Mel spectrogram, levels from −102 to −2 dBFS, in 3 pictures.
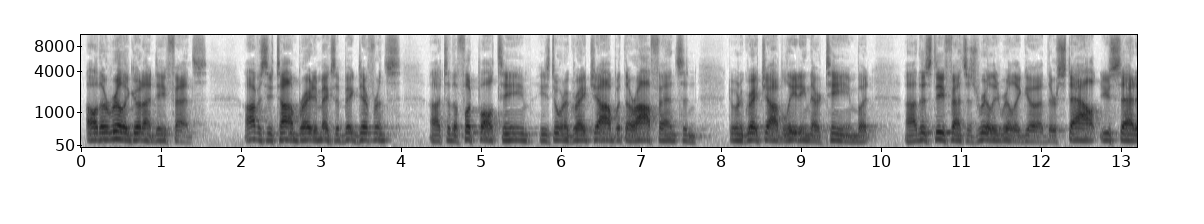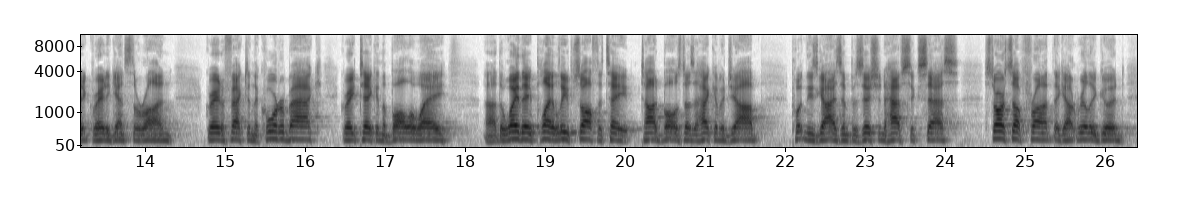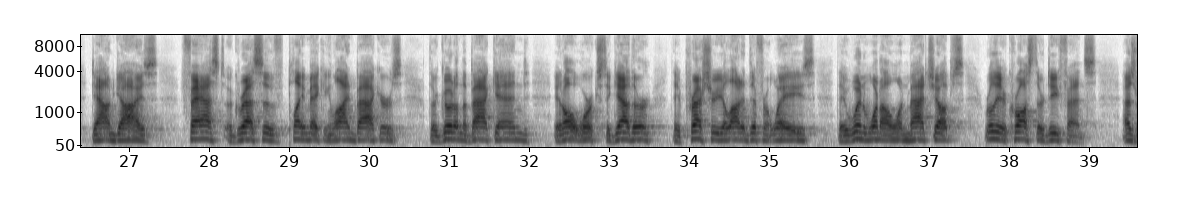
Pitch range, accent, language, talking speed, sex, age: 150-160 Hz, American, English, 190 wpm, male, 50-69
